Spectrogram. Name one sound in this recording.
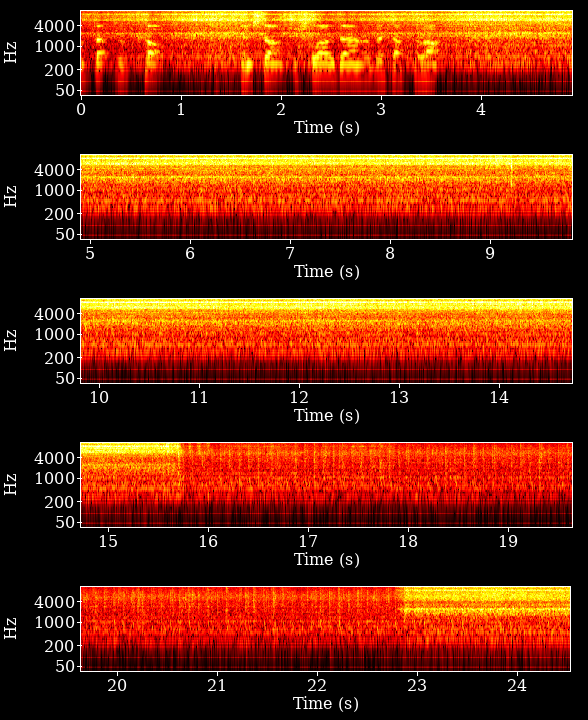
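A metal lathe runs with a steady whirring hum.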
